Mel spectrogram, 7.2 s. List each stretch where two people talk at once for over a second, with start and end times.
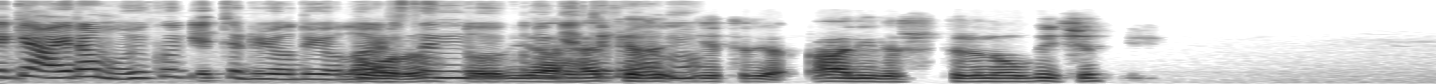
1.8-3.5

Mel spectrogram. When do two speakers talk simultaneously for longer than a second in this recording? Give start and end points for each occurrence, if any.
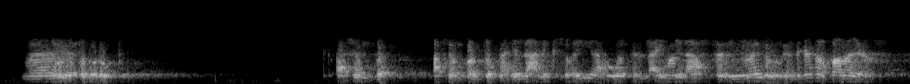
6.6-8.0

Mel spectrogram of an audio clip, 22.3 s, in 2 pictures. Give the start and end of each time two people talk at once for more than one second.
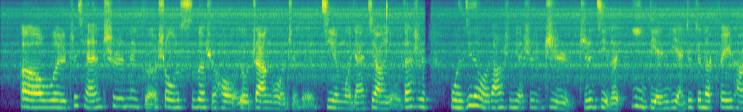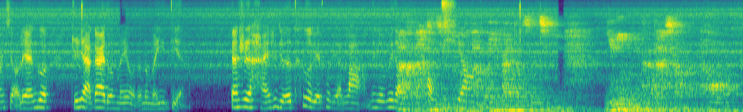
17.1-18.5

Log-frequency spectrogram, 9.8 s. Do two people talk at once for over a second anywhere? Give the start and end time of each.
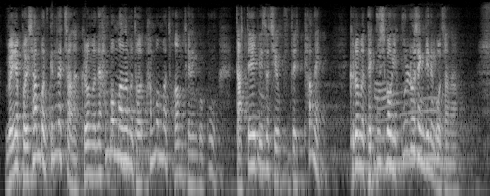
7.5-9.0

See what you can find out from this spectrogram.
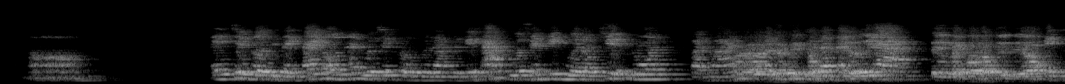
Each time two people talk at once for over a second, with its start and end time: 7.3-8.5

